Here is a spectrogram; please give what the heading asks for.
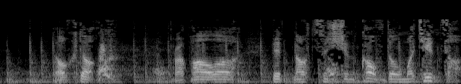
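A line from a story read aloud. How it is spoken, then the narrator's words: Mutter under breath. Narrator (Russian): пробормотал он себе под нос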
